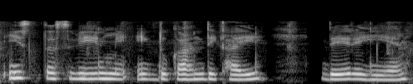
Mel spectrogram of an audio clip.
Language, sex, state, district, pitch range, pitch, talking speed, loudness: Hindi, female, Uttar Pradesh, Lalitpur, 235-260 Hz, 250 Hz, 130 wpm, -16 LUFS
